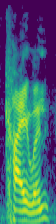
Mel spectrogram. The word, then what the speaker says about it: Kylan: Now my name, by the way, it's Kylan. It's spelled K-Y-L-A-N, Kylan, all right?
